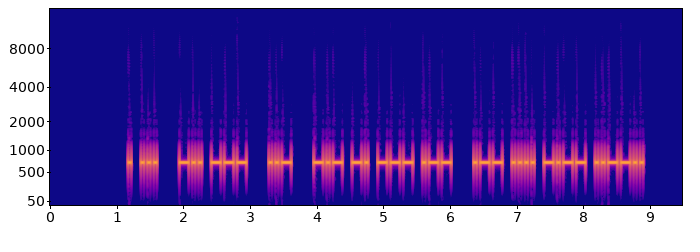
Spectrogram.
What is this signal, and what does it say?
Morse code, heard as a keyed tone, about 25 wpm, 700 Hz. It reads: ES DO U KNOW WHY?
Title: Sentences from Top 200 Words and Abbreviations 25wpm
